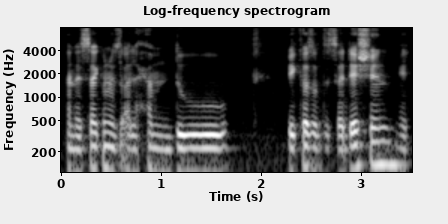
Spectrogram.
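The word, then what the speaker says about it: الحمد: So the first one would be pronounced Alhamdu. The dal is not stretched at all, it's a quick, you can say a quick touch of the letter Alhamdu. And the second is Alhamdu.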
